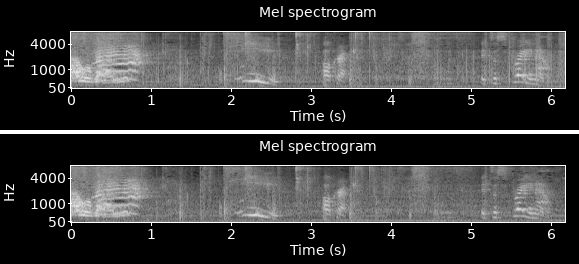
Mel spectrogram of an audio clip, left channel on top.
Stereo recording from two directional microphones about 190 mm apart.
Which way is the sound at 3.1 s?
35° left (ahead or behind).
